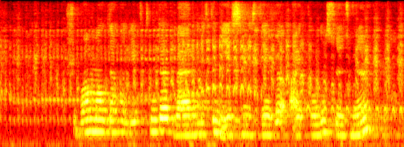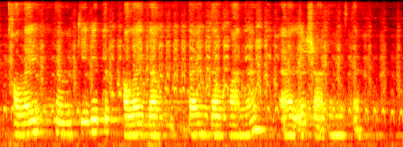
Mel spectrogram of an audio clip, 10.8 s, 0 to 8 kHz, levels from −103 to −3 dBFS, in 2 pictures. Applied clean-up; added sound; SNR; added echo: none; Bird vocalization, bird call, bird song; 11 dB; reverberation time 1.8 s.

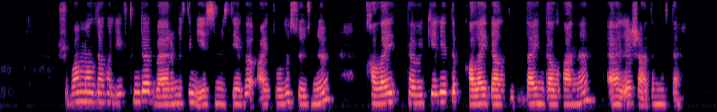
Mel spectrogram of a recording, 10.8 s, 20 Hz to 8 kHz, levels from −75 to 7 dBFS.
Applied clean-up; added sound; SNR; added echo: none; none; none; none.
